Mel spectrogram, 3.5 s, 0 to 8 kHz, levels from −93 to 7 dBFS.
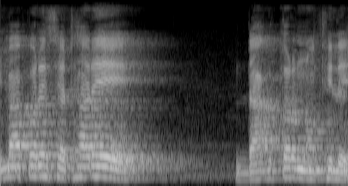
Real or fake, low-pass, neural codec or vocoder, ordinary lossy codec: real; 7.2 kHz; none; AAC, 32 kbps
